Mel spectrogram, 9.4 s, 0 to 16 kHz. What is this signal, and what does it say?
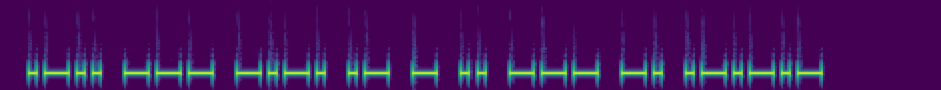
Morse code, heard as a keyed tone, about 15 wpm, 700 Hz. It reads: LOCATION.
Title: Sentences from Top 1000 Words - Review Part 6 - 15wpm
